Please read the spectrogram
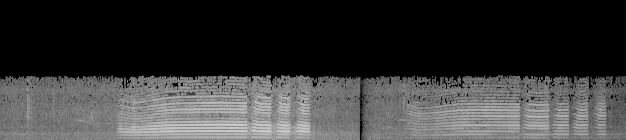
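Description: A queen bee pipes (sings) over a steady hive hum: a long sustained high tooting note followed by a run of short pulsed toots, then the pattern repeats a second time, clear.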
